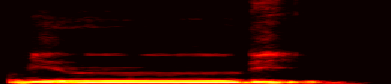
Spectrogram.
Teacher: makhraj huruf dzal adalah ujung lidah yang diapit oleh kedua gigi atas dan bawah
